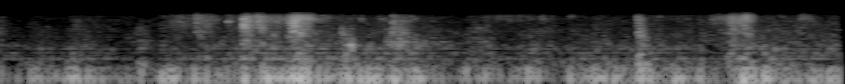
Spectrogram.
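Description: Faint rustling and handling noises from shopping bags in the car, in short irregular bursts about a second in and again near the end.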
